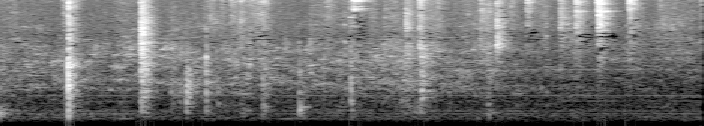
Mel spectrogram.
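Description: Light knocks and clicks of plywood sheets and a plastic glue bottle being handled on a workbench: two sharper knocks near the start, then a scatter of small ticks as a plywood panel is laid down and shifted into place.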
